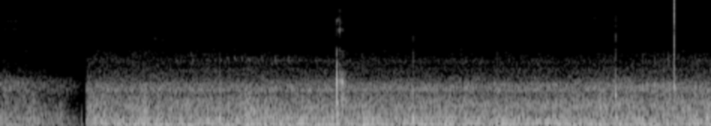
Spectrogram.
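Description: Open-air river ambience heard from a kayak: a steady low engine hum under a wash of noise, with a few faint ticks. The sound drops out briefly under a second in, then comes back abruptly.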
